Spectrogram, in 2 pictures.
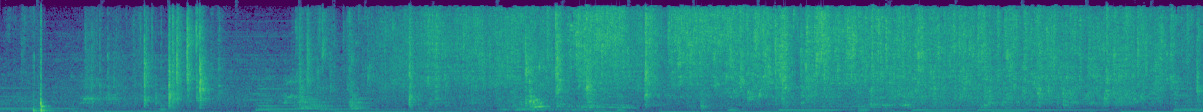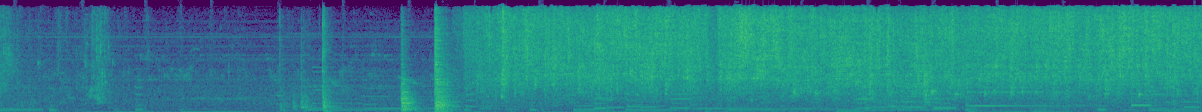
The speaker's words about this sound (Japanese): まずブルーベリーとリンゴをとレモンを洗う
